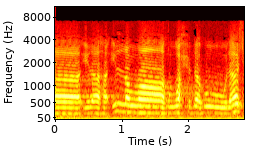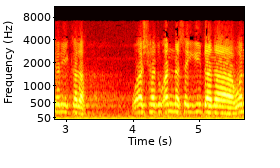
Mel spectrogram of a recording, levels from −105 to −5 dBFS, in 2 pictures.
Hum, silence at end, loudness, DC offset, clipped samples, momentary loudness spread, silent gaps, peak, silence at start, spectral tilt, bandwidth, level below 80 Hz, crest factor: none; 0 s; -21 LUFS; 2%; under 0.1%; 8 LU; none; -6 dBFS; 0 s; -5.5 dB/octave; 7.4 kHz; -46 dBFS; 16 dB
